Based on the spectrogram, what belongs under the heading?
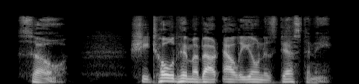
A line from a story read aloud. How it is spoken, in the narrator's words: murmured more to myself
